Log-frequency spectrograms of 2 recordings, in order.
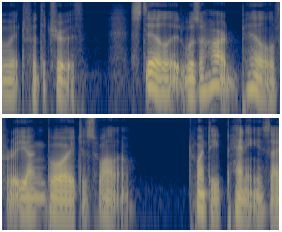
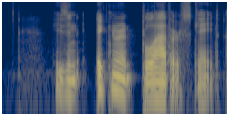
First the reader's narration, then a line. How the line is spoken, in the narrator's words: I said bitterly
